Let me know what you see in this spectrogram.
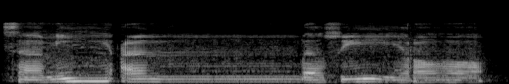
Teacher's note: Dan jangan lupa ditahan ya, didengungkan kayak idgham biguna. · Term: iklab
